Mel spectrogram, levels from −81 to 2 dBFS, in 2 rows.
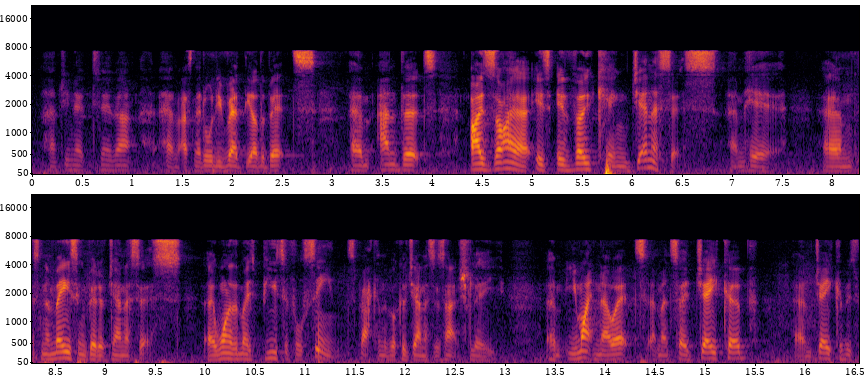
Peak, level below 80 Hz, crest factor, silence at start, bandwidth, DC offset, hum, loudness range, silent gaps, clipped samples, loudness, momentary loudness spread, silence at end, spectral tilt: -2 dBFS; -42 dBFS; 24 dB; 0.1 s; 7.8 kHz; under 0.1%; none; 7 LU; none; under 0.1%; -24 LUFS; 17 LU; 0 s; -1.5 dB/octave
